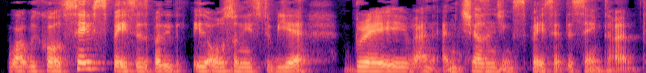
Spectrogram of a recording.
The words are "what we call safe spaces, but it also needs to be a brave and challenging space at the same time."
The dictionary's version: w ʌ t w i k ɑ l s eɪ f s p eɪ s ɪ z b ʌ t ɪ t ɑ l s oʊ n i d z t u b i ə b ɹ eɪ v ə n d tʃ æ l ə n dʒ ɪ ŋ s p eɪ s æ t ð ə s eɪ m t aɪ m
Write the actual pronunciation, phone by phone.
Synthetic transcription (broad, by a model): w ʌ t w i k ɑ l s eɪ f s p eɪ s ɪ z b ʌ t ɪ t ɑ l s oʊ n i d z t u b i ə b ɹ eɪ v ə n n tʃ æ l ə n dʒ ɪ ŋ s p eɪ s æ t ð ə s eɪ m t aɪ m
